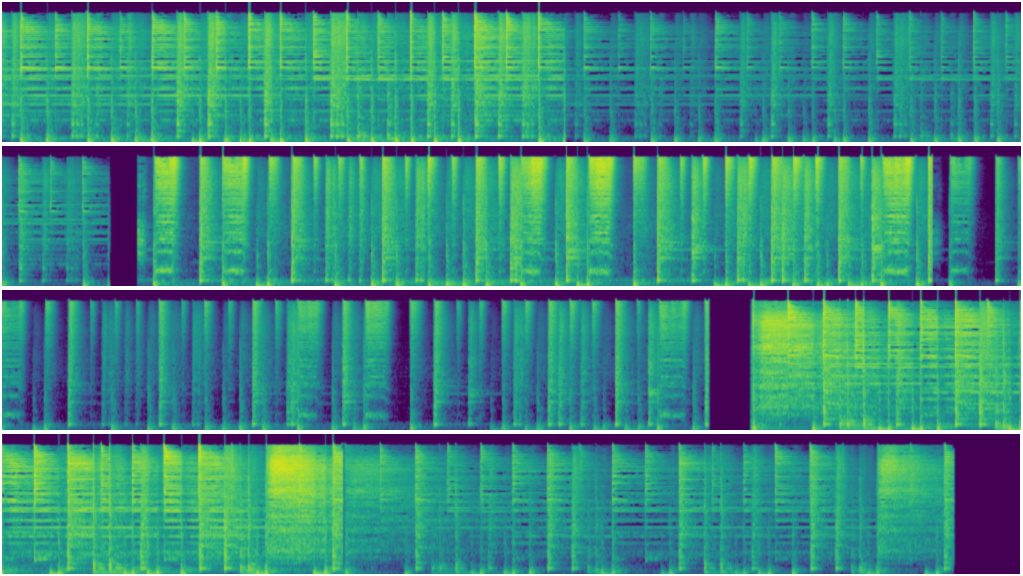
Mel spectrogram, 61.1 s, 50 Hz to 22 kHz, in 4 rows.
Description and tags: Three quick samples of the Gear One MK1000 on kick (+ a single Audio Technica AT2020 overhead on the rest of the kit). Recorded straight into a Tascam US-1800 in a lousy room with a less-than-optimal 22" Mapex kick drum. Each quick loop / snippet is 1) presented in mono / processed with compression and some EQ (mostly a 6dBish scoop at around 300Hz on the MK1000 and 80hz rolloff on the 2020 with about 5dB less on the MK1000 than the 2020), then 2) presented EXACTLY as recorded / NO processing at all save normalization, MK1000 panned hard left channel, AT2020 panned hard right. The first two samples are the MK1000 in the resonant head cutout, the third is the MK1000 positioned about 4" from the head and just about 2" from dead center of the drum.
